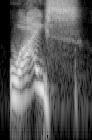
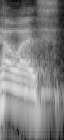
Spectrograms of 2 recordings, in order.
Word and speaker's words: Wise: A pronúncia é Uais. Uais, é isso, Zé? Uais. Mas o Toledo falou certo. Não, eu falei Hawais, eu acho. Não. Hawaii. Lá no Hawaii. É Uais.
